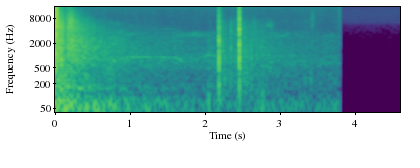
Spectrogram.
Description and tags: hit loud with distant whoa
recording of a firework explosion with some distant 'whoa' shouting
